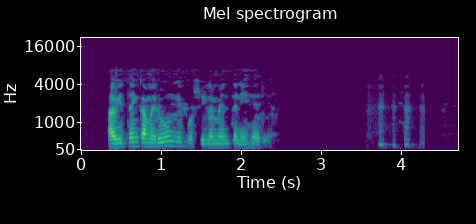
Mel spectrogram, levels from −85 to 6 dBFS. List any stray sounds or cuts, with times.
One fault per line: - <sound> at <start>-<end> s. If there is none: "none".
- laugh at 3.6-4.3 s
